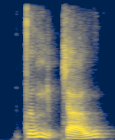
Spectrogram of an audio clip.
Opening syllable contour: rising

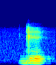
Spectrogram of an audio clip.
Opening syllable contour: low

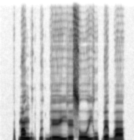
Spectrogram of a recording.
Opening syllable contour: high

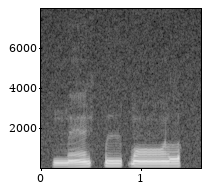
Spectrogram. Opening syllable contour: rising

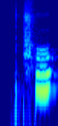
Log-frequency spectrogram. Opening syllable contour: rising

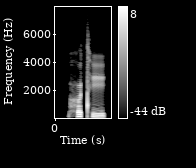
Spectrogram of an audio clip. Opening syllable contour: high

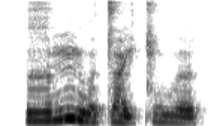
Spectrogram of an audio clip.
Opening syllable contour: rising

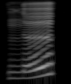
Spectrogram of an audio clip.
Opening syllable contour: rising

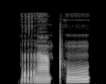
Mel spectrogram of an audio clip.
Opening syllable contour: low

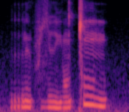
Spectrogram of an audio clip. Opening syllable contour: low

